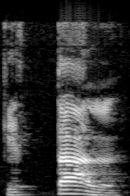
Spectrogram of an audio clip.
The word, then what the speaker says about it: qué tal: Mira la L final, sube la lengua. ¿Qué tal?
